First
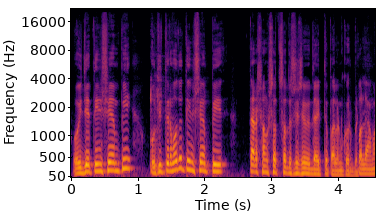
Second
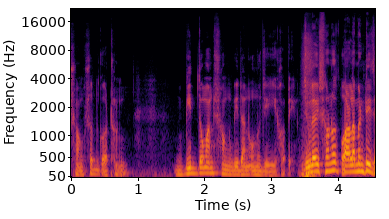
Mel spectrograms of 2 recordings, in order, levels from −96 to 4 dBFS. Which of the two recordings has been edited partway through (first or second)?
second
